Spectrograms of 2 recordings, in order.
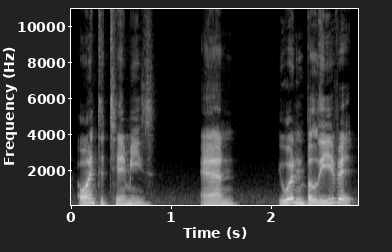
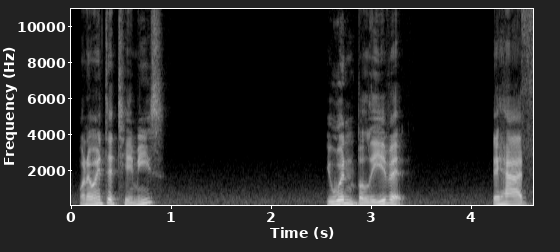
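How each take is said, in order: First: Canadian-style, with a pause after "Timmy's"; pauses between phrases. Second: "Timmy's" and "wouldn't" lifted up at each pause; rising tone at pauses. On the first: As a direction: pause after "Timmy's" before "and you wouldn't believe it". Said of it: "'cause we take little breaks". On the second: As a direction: end each phrase on a rise, Canadian-style. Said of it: "we, like, raise the tone a little bit". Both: Shown as a demonstration.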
